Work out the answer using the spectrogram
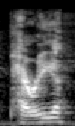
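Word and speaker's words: Perri: The name is spelled P-E-R-R-I, or P-E-R-I, so Perry.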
